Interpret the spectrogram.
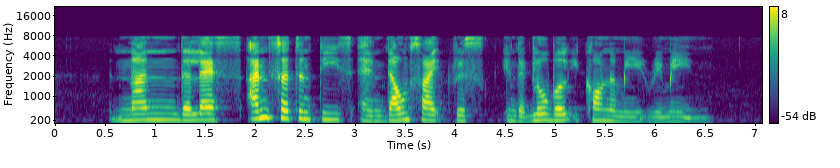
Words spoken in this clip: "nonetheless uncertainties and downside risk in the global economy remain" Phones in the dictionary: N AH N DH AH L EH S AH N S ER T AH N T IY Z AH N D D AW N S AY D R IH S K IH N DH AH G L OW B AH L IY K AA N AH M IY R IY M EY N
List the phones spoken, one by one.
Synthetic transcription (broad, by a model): N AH N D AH L EH S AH N S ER T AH N T IY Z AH N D D AW N S AY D R IH S K IH N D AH G L OW B AH L IY K AA N AH M IY R IY M EY N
